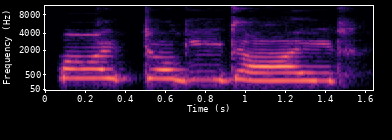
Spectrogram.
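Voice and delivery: high, slow child's wail, lightly voiced; a little kid mourning the dog, a hint of tears; crying child. A child telling the medium the dog died, high and tearful. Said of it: "a child cried".

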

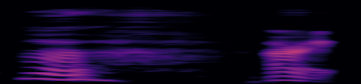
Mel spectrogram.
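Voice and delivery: normal talking voice

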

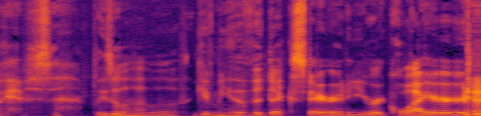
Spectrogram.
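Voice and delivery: hushed, breathless prayer; whispered prayer. Acted. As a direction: whisper a quick plea. Praying under breath, whispered.

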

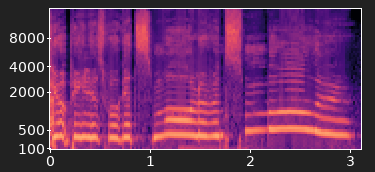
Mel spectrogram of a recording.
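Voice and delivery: slow, high, eerie prophecy; slow spooky ghost voice. Pretend. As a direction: intone it like a ghost. Playing Bloody Mary prophecy.

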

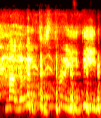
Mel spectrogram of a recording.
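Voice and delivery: put-on Italian accent. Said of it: "And he goes".

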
